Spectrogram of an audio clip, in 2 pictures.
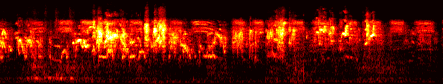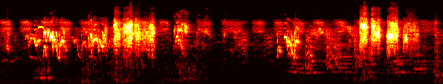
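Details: Colony of breeding budgerigars chattering together, a continuous jumble of high chirps and scratchy warbles rising and falling in loudness.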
